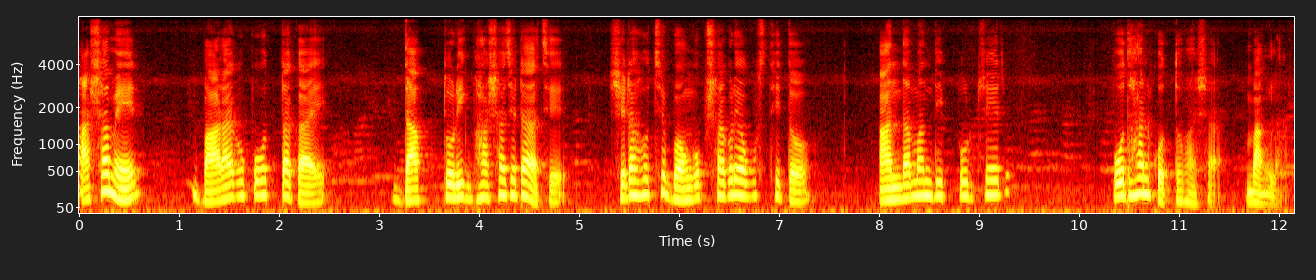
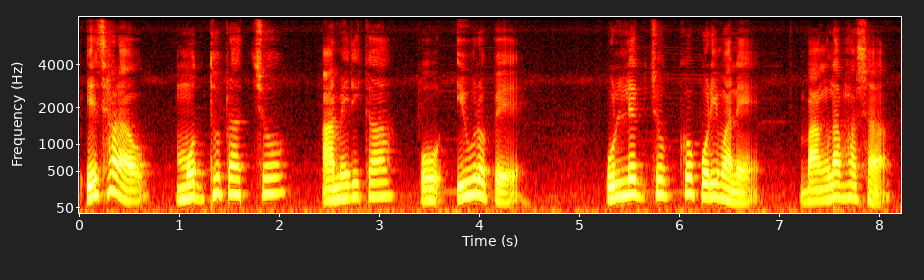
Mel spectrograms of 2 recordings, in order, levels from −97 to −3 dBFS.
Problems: none marked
